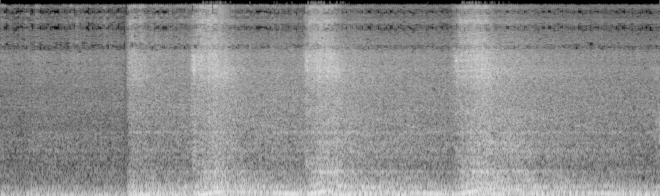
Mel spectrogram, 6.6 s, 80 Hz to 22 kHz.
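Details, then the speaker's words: V8 engine after a fuel-line flush and battery reconnect (it had been running rich, spitting raw fuel from the tailpipe): settles into an even idle with clean throttle blips rising and falling smoothly. Sounds good; normal idle and revving, codes not yet scanned. "I mean, I haven't turned the scanner on to see if we have any codes, but it sounds good."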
